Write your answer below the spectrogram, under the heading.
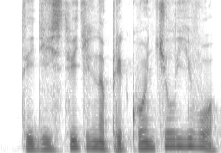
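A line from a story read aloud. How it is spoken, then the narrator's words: Quiet question. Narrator (Russian): спросил он тихо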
